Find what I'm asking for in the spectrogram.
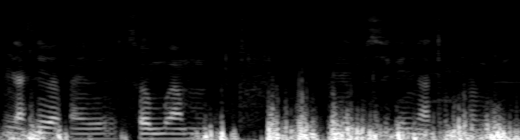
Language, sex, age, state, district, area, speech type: Odia, male, 30-45, Odisha, Koraput, urban, spontaneous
